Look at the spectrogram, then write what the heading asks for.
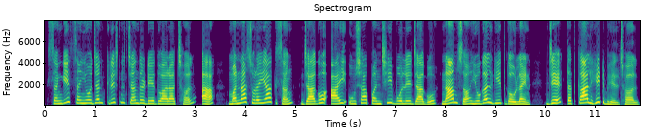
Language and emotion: Maithili, neutral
